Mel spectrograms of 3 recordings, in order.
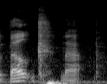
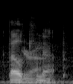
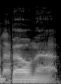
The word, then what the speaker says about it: Belknap: here we're doing the Belk nap you're wrong you're wrong belnap it's just the bellnap the K is silent for some reason I made that mistake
